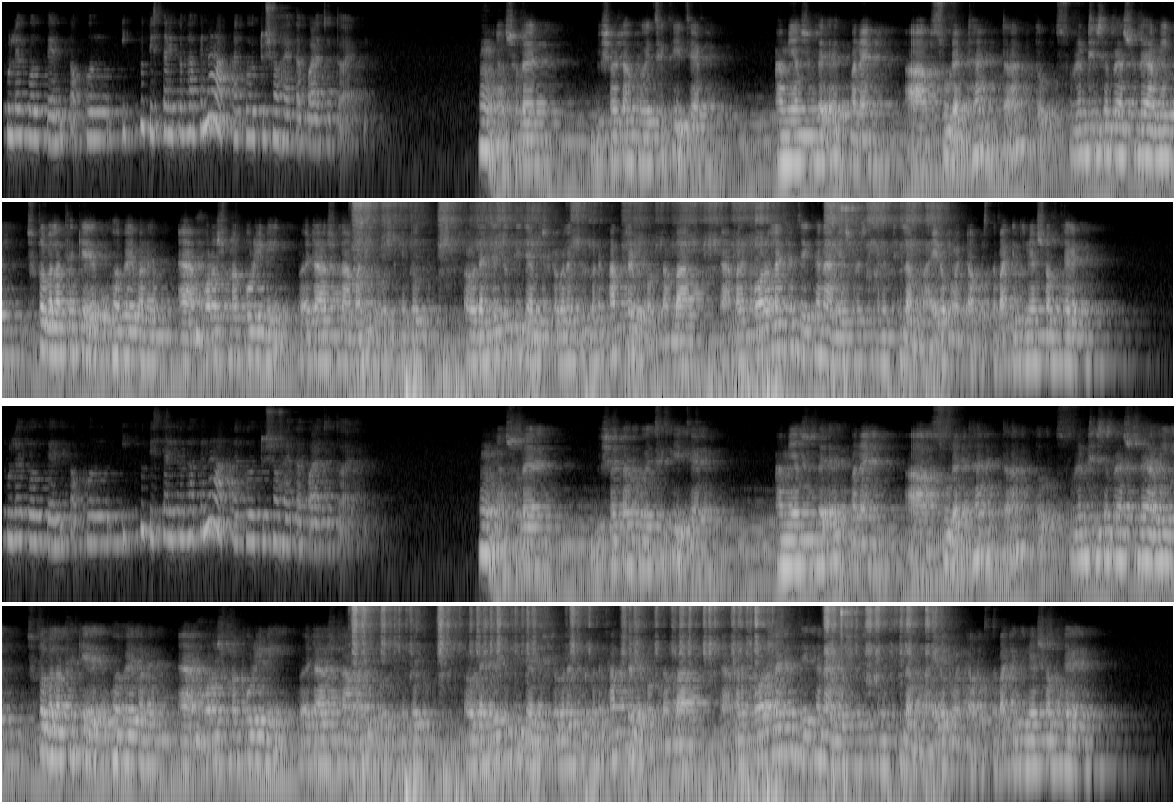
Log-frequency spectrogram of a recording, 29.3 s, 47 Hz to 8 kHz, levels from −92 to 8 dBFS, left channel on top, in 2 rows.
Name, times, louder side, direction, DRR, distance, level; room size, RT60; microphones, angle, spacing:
voice 1, 0.1-1.4 1.7-4.4 17.0-17.2, left 1 dB, 60° left, 1 dB, 2.7 m, -35 dB
voice 2, 5.9-6.7 7.3-8.8 9.7-10.9 11.3-14.6 15.0-19.9 20.4-23.2 23.6-28.1, left 1 dB, 45° left, 3 dB, 5.1 m, -28 dB
sound 1, 6.1-24.9, right 2 dB, 60° right, 1.8 m, -39 dB
sound 2, 19.0-24.5 24.9-26.4, right 4 dB, 85° right, 4.8 m, -30 dB
28.5 x 19.5 x 6.0 m, 1.0 s
head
